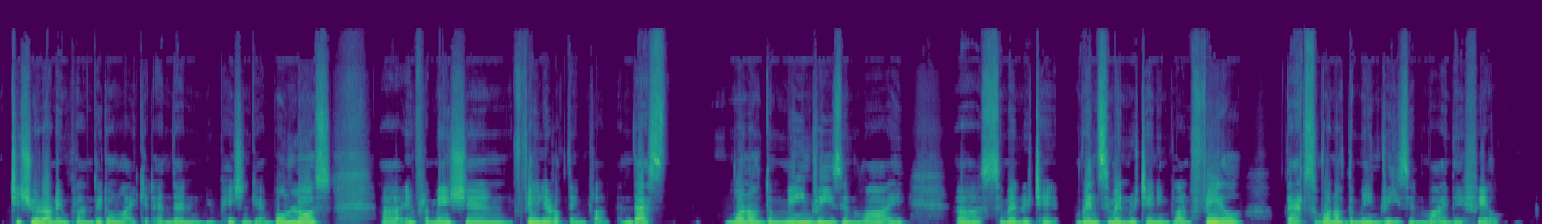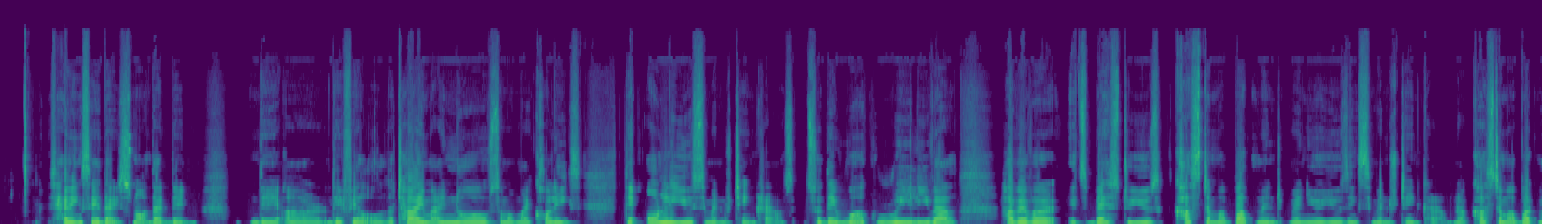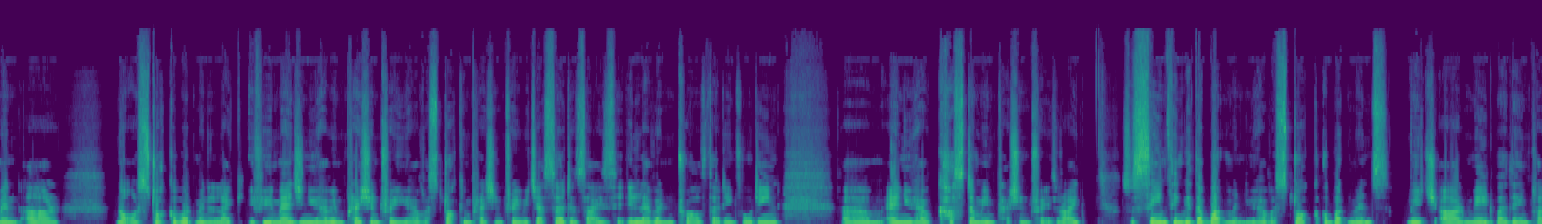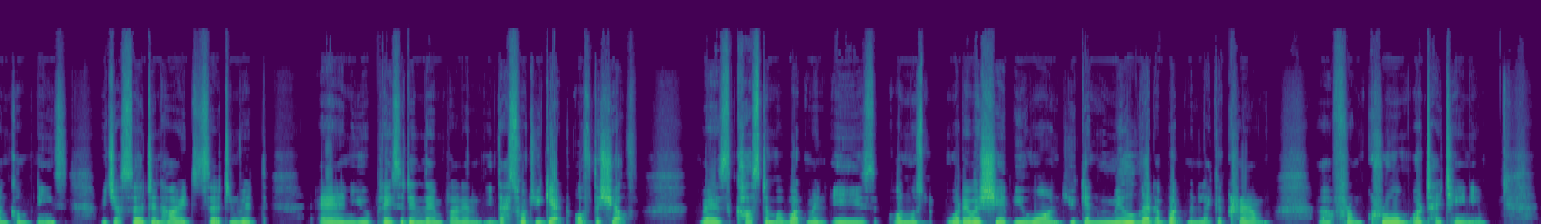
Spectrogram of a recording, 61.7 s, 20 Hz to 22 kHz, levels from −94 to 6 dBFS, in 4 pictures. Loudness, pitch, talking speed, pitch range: -25 LUFS, 135 Hz, 180 wpm, 125-150 Hz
